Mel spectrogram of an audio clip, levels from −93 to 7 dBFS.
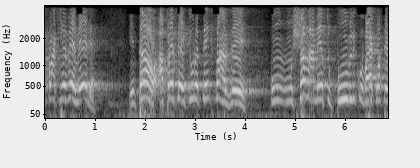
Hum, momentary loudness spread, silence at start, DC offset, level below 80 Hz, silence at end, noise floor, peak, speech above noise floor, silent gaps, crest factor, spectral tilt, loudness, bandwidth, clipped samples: none; 11 LU; 0 s; under 0.1%; -42 dBFS; 0 s; -44 dBFS; -8 dBFS; 26 dB; none; 10 dB; -8.5 dB/octave; -19 LUFS; 4 kHz; under 0.1%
